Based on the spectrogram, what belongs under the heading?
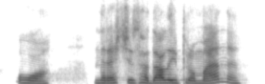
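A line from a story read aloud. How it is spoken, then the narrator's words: Grumbling. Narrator (Ukrainian): буркнув Рон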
